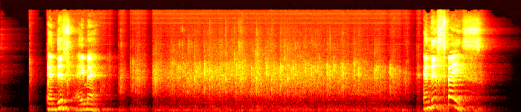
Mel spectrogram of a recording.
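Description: A man speaks with emphasis into a microphone over loudspeakers in a large echoing hall.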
